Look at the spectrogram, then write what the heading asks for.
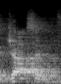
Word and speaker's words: Qasim: What happens, like if someone, his name is Qasim in Qatar or whatever, in Qatar, what do they say? They say it's Jassim, Fulan Abu Jassim, right?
